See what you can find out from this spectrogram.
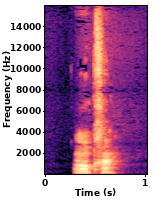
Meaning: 1. loan 2. loan, borrowing
- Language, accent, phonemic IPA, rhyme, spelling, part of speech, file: French, France, /ɑ̃.pʁœ̃/, -œ̃, emprunt, noun, LL-Q150 (fra)-emprunt.wav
